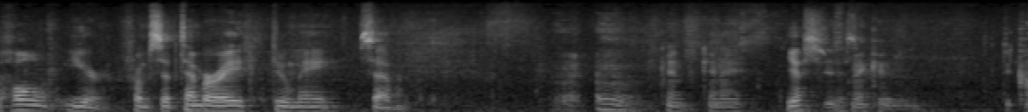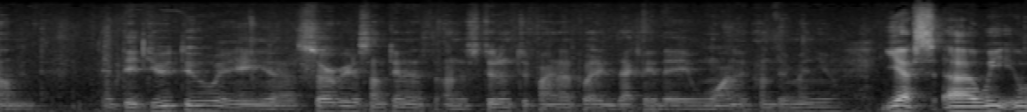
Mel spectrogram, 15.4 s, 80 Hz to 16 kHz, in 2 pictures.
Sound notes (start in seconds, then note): 4.1 clears throat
